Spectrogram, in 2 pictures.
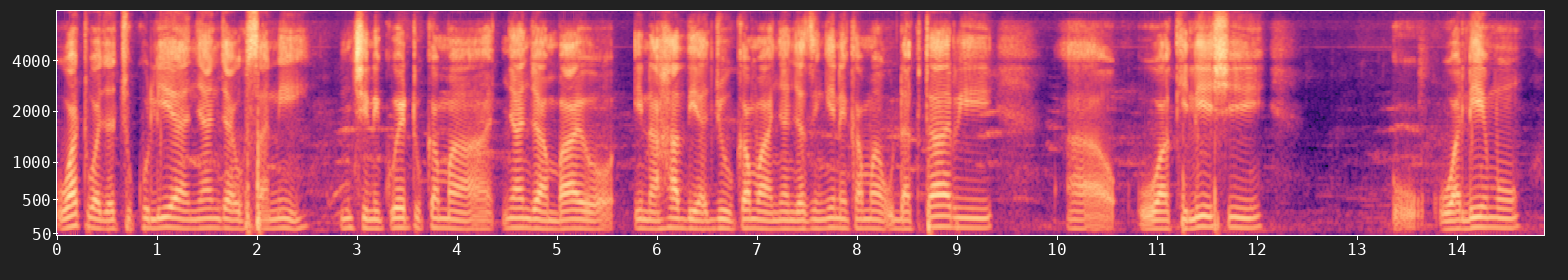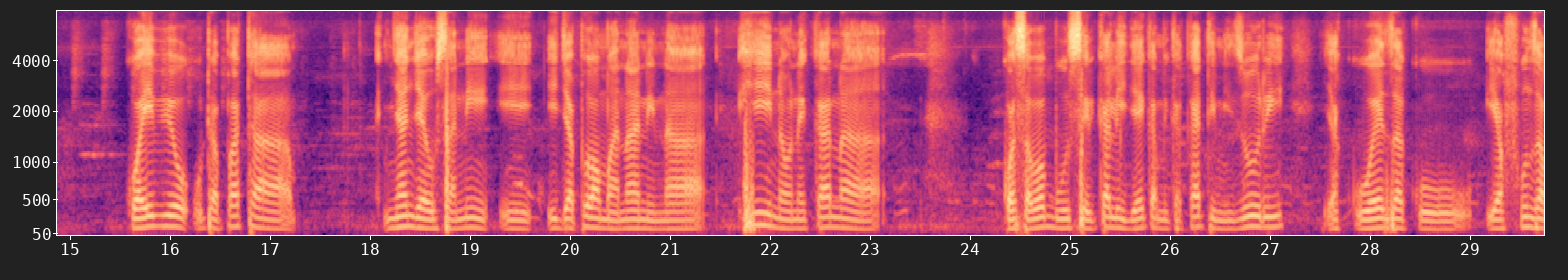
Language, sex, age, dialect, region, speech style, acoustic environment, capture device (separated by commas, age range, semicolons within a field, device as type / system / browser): Swahili, male, 25-34, Kenya - Nairobi Sheng-influenced, Kenya, excited, silence, mobile / Linux / Chrome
